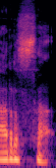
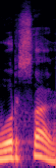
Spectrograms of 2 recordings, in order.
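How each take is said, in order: First: The name starts with an 'ah' vowel. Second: The name starts with an 'oo' vowel. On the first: The speaker calls it right. "అదేంటి అర్సా" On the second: The speaker calls it wrong. "అది అసలు ఉర్సా కాదు"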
